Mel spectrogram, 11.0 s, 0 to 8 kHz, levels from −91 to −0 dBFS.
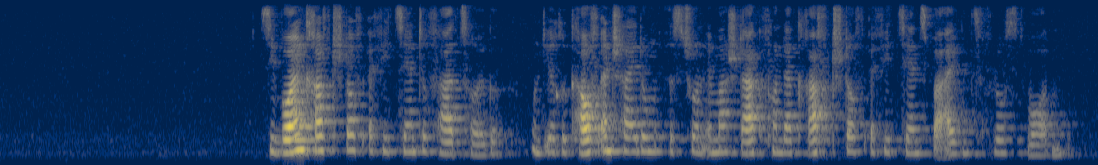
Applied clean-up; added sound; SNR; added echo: none; none; none; none.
